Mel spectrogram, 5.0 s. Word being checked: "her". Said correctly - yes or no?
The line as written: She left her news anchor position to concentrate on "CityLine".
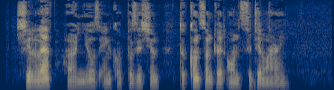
yes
